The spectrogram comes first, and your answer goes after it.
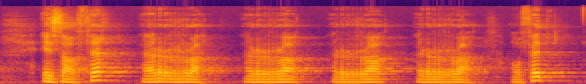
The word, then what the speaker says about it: ر: Alors pour la prononciation de cette lettre-là, elle va être emphatique uniquement lorsqu'elle a une fatha. Et là, je veux dire ra, ra.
